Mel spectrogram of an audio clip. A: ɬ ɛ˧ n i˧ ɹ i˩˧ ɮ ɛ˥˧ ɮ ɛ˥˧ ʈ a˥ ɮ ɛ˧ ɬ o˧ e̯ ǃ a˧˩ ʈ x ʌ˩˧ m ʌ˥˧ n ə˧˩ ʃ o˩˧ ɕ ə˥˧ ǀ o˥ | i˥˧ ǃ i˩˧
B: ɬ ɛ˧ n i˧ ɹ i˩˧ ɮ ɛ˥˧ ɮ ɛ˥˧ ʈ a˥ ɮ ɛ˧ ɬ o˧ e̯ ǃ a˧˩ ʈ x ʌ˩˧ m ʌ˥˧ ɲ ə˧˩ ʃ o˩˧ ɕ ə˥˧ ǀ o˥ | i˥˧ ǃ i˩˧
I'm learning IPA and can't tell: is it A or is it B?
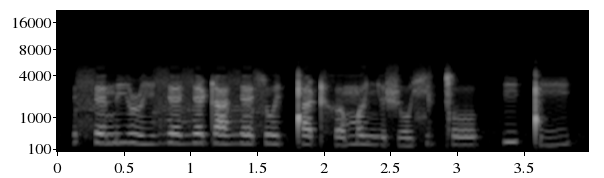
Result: B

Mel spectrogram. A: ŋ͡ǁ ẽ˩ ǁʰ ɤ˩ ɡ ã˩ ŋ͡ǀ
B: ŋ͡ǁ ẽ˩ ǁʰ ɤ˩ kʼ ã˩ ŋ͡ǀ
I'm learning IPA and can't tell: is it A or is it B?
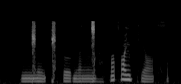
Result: A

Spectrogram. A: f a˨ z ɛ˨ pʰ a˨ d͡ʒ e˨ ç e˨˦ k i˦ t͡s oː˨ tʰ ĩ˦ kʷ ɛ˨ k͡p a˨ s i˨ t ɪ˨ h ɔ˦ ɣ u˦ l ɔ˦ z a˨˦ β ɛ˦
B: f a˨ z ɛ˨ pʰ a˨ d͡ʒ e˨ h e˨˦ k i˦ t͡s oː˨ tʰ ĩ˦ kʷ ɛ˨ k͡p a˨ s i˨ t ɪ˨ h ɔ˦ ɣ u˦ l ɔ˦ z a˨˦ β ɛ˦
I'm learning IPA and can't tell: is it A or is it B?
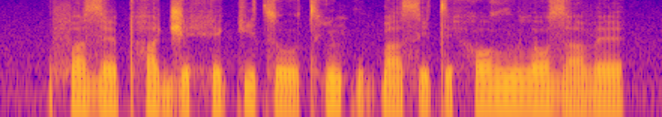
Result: B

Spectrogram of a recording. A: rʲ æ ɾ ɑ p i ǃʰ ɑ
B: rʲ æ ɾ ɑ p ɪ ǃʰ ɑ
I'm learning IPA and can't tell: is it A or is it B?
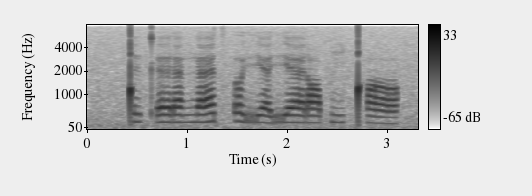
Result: A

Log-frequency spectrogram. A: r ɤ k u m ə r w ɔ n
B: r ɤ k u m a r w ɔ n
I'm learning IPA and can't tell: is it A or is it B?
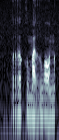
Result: B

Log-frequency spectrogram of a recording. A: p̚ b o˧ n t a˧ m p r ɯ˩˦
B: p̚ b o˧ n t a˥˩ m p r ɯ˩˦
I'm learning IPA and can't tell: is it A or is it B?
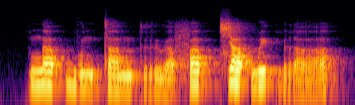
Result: A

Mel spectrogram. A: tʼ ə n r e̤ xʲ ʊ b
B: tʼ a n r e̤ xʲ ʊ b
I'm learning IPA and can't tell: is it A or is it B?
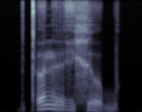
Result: A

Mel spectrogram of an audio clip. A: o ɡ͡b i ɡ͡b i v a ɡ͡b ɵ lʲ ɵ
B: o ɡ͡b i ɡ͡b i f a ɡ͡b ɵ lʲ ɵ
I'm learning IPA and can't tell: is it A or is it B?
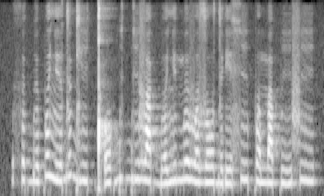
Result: A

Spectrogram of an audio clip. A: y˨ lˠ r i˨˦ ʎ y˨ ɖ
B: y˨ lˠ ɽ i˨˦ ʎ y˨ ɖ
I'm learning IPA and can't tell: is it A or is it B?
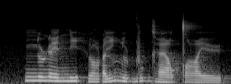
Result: B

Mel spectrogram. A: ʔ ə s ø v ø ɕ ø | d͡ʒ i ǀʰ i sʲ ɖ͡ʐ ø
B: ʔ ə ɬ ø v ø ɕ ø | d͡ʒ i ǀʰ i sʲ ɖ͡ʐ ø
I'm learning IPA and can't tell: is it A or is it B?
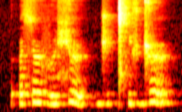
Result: A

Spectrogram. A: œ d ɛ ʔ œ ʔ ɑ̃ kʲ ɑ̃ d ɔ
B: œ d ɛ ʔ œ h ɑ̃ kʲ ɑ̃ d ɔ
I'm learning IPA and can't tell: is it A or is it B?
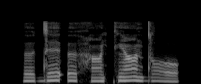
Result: B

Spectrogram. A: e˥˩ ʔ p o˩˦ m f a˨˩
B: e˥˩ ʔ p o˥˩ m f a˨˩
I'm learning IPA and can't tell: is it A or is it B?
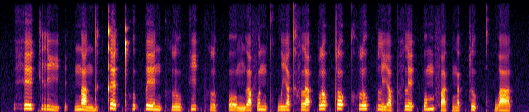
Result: B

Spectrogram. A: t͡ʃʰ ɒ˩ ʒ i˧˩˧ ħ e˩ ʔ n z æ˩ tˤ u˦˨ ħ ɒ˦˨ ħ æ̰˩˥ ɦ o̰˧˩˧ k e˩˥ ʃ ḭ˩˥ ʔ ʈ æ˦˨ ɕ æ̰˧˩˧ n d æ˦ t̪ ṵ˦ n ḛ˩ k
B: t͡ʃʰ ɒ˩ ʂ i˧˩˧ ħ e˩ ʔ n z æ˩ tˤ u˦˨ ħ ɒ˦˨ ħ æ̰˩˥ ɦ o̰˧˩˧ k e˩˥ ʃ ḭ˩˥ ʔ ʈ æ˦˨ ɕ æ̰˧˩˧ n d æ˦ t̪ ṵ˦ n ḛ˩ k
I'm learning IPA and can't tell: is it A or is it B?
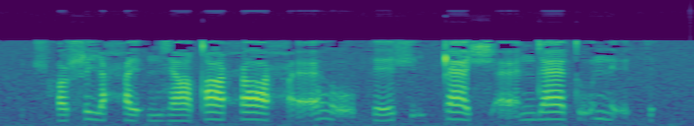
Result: B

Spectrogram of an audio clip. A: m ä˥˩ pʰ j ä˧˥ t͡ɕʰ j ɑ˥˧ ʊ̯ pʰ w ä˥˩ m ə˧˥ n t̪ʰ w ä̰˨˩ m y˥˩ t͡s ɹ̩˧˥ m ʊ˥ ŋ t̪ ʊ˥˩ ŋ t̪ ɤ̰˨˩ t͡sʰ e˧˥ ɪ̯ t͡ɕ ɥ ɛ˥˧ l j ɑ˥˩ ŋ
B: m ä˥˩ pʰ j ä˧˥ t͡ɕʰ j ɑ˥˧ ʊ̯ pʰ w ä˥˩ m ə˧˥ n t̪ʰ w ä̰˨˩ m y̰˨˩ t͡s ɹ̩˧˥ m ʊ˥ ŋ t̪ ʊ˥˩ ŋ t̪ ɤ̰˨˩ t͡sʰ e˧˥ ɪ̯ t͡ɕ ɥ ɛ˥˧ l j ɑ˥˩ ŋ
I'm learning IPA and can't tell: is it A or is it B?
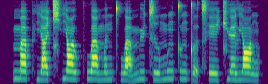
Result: A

